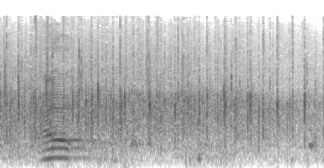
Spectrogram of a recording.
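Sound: audience applause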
